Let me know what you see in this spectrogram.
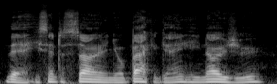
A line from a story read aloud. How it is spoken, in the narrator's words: cried the children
